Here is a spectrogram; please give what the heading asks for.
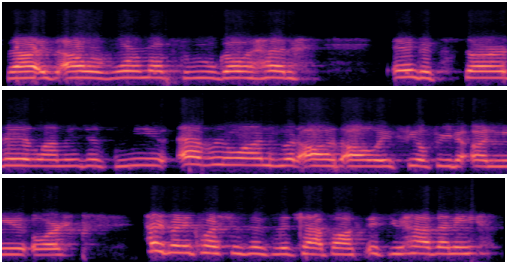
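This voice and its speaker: Casting: female online HIIT coach with a higher-than-average voice, instructing in brief directive cues and counts, heard through narrow, phone-quality audio. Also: little pitch movement, normal speed. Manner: directive, short clipped cues. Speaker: fitness instructor leading a live online HIIT class. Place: live online video class.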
